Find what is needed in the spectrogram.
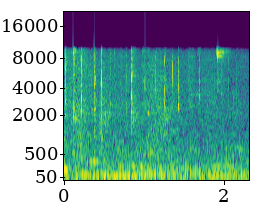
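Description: Faint, scattered light clicks and taps from hands handling small objects, over a low steady room hum.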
